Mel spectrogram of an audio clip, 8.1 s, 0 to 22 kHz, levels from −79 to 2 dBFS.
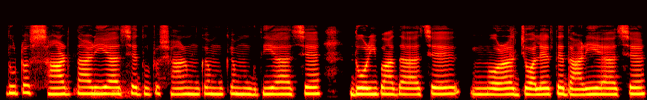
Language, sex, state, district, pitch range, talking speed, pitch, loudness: Bengali, female, West Bengal, Dakshin Dinajpur, 235-255 Hz, 125 wpm, 245 Hz, -18 LUFS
